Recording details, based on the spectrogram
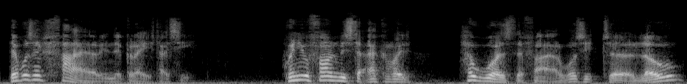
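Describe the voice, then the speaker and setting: An actor playing a polite, precise retired foreign detective in a radio drama, with a French-speaking accent and formal, deliberate manner. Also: male voice, medium pitch, huge pitch swings, breathy edge, full character voice. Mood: probing.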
